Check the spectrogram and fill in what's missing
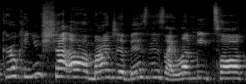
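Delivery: high, sassy snap; mock snappy clapback. [name] telling Karen to butt out, high and sassy. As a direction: cut her off with attitude.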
